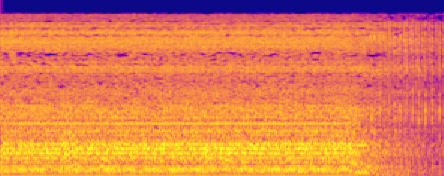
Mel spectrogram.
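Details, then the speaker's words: Diesel-fuelled chicken-coop space heater after a blower rotor replacement with sanding to fit, test run without fuel: steady, even fan whir with a low hum and rushing air, smooth and free-spinning, then spinning down; repair successful. "Nah, tep. Nah, itu suara angin tuh. Oke. Berarti sudah berhasil."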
